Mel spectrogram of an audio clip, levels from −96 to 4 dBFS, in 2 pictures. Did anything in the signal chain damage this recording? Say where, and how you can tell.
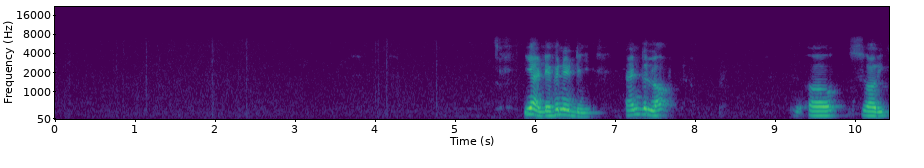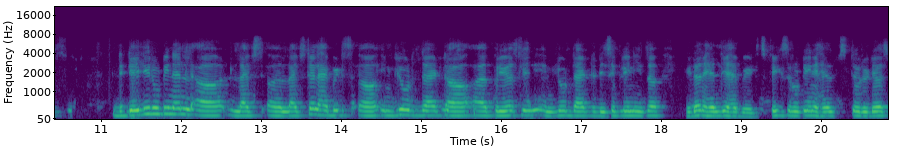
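Yes, likely an echo leak in call processing: copies of the speech return about 0.48 to 0.49 s late at 10.47–10.7 s, 14.13–14.18 s and 15.24–15.36 s, the last fairly loud.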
